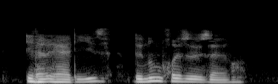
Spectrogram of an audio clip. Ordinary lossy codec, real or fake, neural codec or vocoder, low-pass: MP3, 24 kbps; fake; codec, 16 kHz, 4 kbps, X-Codec, HuBERT features, trained on general audio; 5.4 kHz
